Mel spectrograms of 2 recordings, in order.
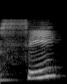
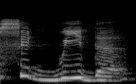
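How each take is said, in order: First: The u after the g is silent. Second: The u after the g is pronounced. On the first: The speaker calls it right. "eu falo seguida" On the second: The speaker calls it wrong. "eu não falo seguida"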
